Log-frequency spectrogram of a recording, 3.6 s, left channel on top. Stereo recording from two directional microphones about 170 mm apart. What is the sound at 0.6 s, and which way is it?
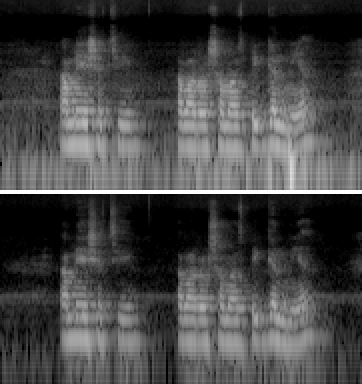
A man's voice, 15° right (ahead or behind).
